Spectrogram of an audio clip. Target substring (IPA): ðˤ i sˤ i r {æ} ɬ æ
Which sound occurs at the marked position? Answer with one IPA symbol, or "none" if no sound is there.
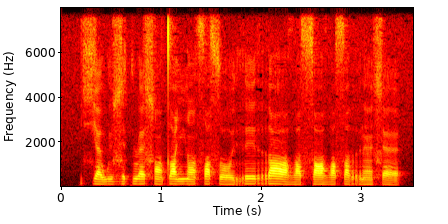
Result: æ̃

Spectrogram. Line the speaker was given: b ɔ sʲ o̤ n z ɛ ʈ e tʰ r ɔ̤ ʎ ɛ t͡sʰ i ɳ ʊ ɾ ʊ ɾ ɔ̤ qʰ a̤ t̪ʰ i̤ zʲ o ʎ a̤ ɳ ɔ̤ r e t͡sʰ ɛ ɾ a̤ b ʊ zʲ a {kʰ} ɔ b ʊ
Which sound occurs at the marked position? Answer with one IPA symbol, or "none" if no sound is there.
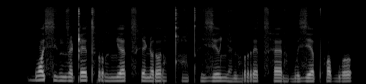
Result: pʰ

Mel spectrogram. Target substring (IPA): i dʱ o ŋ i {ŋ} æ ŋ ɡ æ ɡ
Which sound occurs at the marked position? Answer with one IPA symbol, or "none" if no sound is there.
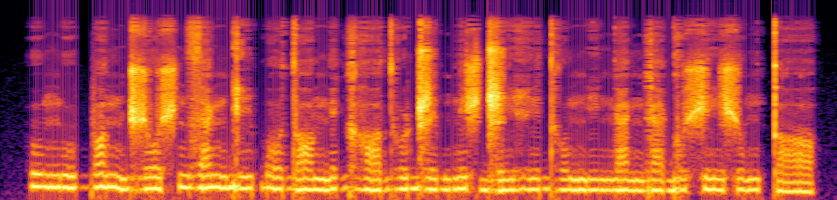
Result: ŋ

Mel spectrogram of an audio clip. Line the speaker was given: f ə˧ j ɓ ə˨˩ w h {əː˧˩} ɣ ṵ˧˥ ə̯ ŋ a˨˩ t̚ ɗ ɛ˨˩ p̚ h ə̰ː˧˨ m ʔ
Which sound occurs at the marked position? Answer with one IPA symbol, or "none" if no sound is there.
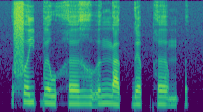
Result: əː˧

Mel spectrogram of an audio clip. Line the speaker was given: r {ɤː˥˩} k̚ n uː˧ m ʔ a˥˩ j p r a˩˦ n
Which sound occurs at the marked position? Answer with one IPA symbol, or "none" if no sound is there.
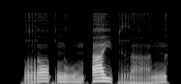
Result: ɔː˥˩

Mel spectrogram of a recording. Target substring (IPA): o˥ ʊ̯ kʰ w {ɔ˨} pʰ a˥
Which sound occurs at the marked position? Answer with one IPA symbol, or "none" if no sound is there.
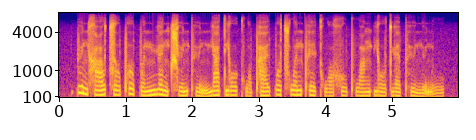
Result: ɔ˨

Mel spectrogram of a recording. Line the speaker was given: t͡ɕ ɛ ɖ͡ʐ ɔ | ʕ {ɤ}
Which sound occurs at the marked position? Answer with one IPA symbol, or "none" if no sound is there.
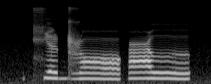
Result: ɤ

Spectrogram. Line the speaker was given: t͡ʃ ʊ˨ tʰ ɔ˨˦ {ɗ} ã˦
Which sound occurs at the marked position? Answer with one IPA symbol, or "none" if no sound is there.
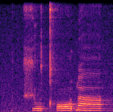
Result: ɗ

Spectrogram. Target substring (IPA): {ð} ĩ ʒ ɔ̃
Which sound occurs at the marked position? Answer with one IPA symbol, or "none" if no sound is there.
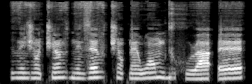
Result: ð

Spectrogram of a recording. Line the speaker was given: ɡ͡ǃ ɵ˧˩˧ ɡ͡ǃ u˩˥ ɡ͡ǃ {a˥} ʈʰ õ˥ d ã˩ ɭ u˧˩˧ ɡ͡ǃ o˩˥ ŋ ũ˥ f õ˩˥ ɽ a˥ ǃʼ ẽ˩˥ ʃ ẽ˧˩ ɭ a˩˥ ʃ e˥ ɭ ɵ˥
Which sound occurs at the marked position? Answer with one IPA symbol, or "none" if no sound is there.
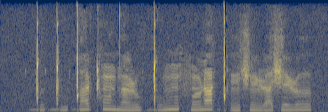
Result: a˥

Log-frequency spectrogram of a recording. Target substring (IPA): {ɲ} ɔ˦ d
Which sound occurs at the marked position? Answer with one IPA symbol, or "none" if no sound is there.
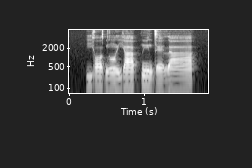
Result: j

